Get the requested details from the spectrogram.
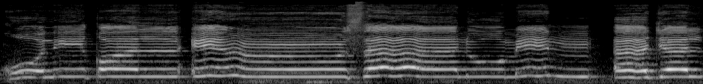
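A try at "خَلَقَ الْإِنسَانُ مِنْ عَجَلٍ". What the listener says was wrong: اچھا بچو اجل یہ حمزہ کی آواز نہ بنے کیونکہ اجل کا حمزہ کے ساتھ ہو تو اس کا معنی ہوتا ہے مقرر وقت.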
